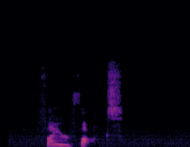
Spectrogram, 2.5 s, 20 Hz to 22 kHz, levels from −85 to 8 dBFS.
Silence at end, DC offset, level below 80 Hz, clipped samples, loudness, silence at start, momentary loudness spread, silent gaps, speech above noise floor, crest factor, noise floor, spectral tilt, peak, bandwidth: 0.9 s; under 0.1%; under -90 dBFS; under 0.1%; -41 LUFS; 0.55 s; 8 LU; none; 29 dB; 24 dB; -70 dBFS; -1.5 dB/octave; -20 dBFS; 13.5 kHz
